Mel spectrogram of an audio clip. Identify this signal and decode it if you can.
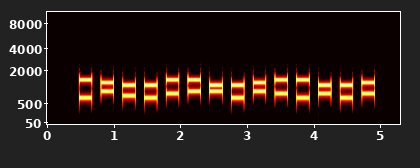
DTMF, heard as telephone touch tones, dialled by machine, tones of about 190 ms. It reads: 30419#*1093718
